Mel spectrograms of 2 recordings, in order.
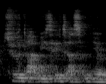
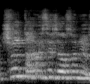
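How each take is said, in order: First: Soft, low, composed murmur; casual over tea. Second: High-pitched yell at someone's back; imitated sudden shout. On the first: Retold or imitated. Woman imagined having tea with Jesus, softly composed. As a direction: say it quietly, as if sipping tea. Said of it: "갑자기 차 한잔하면서". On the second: Woman yelling at the back of Jesus's head, sudden high shout. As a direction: burst out calling after him. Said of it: "소리치는 거예요".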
